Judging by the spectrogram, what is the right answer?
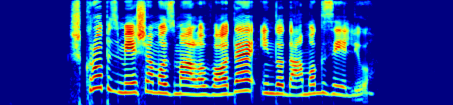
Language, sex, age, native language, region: Slovenian, female, 18-29, Slovenian, Savinja region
